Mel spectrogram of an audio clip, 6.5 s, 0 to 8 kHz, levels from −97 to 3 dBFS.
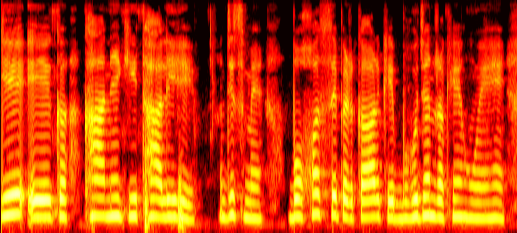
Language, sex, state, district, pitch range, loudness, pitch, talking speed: Hindi, female, Bihar, Jahanabad, 210-230 Hz, -15 LUFS, 220 Hz, 140 wpm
